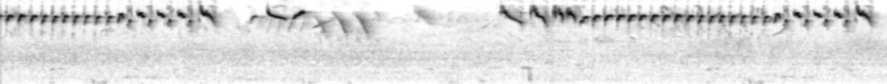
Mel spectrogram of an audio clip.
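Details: Pleci (white-eye) master song for teaching birds: long rapid trill of thin high notes, a break of falling slurred whistles, then the fast chattering trill returns.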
